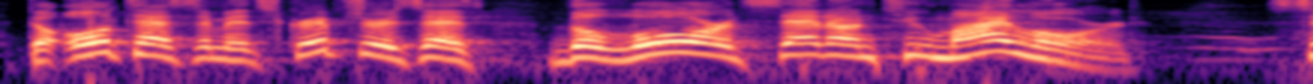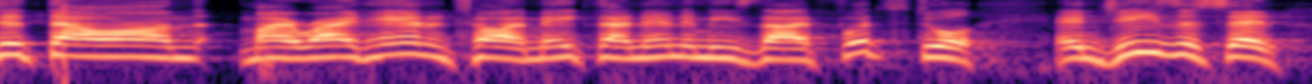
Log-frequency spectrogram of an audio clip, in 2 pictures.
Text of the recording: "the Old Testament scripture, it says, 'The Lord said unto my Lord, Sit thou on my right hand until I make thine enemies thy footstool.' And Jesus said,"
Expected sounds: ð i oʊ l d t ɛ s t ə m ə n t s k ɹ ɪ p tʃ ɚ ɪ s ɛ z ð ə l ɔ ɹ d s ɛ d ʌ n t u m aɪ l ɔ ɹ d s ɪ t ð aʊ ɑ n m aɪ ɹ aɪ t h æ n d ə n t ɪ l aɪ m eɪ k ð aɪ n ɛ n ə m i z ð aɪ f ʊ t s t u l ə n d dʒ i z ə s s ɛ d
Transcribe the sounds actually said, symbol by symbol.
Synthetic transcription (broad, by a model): ð i oʊ l d t ɛ s t ə m ə n t s k ɹ ɪ p tʃ ɚ s ɛ z ð ə l ɔ ɹ d s ɛ d ʌ n t u m aɪ l ɔ ɹ d s ɪ t ð aʊ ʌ n m aɪ ɹ aɪ t h æ n d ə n t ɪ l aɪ m eɪ k ð aɪ n ɛ n ə m i z ð aɪ f ʊ t s t u l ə n dʒ i z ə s s ɛ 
